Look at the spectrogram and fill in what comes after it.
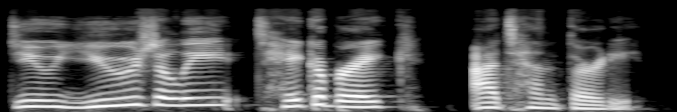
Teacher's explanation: do you can sound quite fast because do is an auxiliary verb, so it's not necessary to hear it fully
